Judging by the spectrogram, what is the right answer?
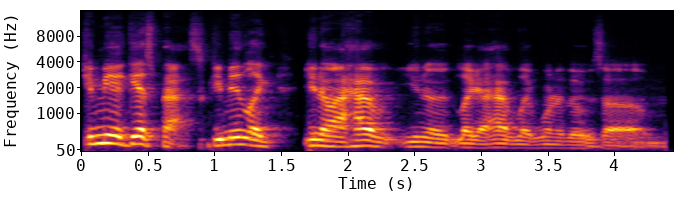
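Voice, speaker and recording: A man's voice: medium pitch, animated, brisk, gravelly. A young man co-hosting a podcast, telling laid-back stories full of slang and acted-out quotes. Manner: laid-back storytelling with slang and mimicked voices. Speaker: podcast co-host. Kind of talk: casual chat.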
